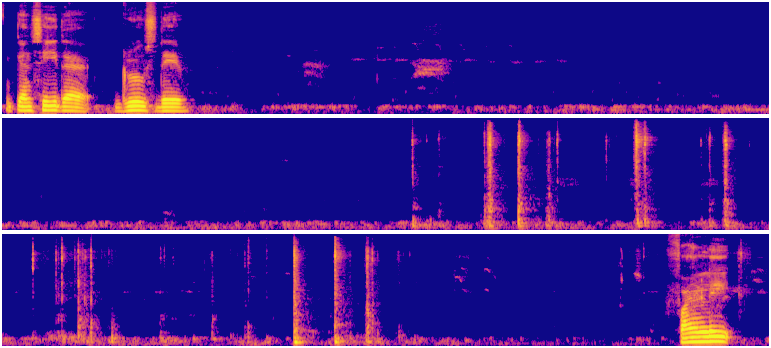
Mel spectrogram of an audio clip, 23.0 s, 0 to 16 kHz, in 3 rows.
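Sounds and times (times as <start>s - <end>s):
plastic puzzle cube clicking: 11.8s - 19.4s.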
